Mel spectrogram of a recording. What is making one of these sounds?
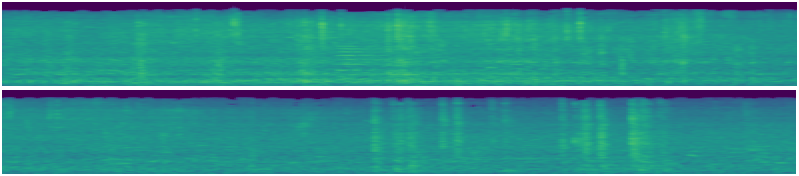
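Wheels clatter and squeal on the rails.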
